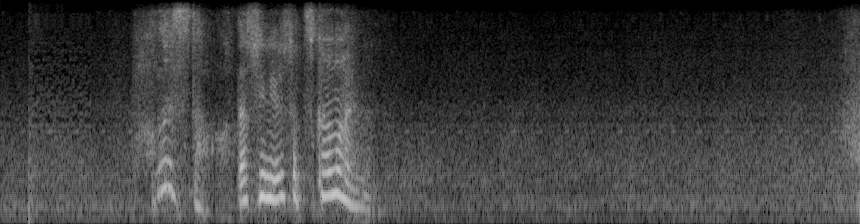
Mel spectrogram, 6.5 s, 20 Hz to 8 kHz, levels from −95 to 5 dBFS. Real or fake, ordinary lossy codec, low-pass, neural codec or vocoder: fake; Opus, 16 kbps; 7.2 kHz; codec, 16 kHz, 1.1 kbps, Voila-Tokenizer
